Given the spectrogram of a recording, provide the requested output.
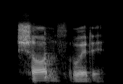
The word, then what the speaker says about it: Schadenfreude: So, uh, this is pronounced Schadenfreude.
